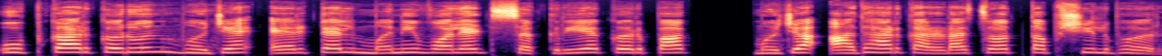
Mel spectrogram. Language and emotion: Goan Konkani, neutral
